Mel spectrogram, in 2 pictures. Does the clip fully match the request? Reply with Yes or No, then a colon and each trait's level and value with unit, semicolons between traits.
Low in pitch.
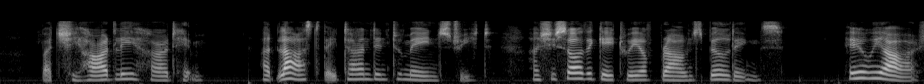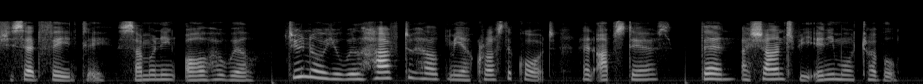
No: high, 220 Hz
